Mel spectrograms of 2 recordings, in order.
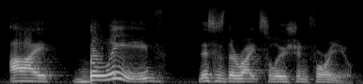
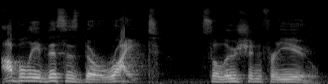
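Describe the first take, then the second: First: The word "I" carries the stress. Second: The word "right" carries the stress. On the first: The speaker personally holds this view. "Personal conviction?" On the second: The solution is a perfect fit. "Emphasizes perfect fit"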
